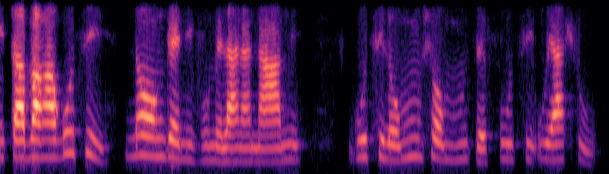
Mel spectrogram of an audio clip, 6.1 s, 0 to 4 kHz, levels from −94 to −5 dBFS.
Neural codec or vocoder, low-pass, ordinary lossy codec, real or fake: none; 3.6 kHz; Opus, 24 kbps; real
